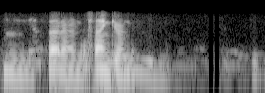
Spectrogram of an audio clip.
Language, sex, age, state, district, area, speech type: Telugu, male, 18-30, Telangana, Warangal, urban, conversation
